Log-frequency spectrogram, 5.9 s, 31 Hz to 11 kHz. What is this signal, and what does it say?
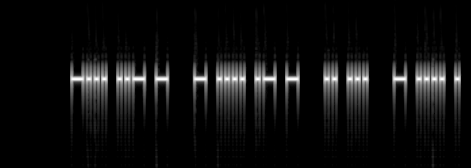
Morse code, heard as a keyed tone, about 25 wpm, 700 Hz. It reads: BUT THAT IS THE
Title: Sentences from Top 1000 Words - Review Part 3 - 25wpm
